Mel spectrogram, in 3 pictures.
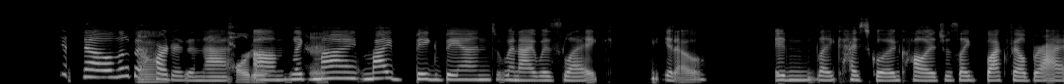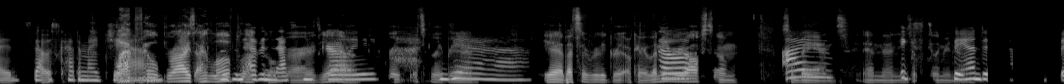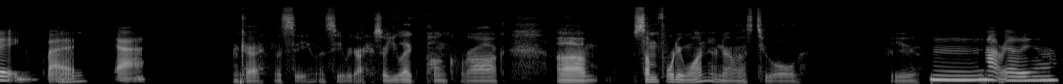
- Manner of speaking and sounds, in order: gasp; unintelligible speech; tapping
- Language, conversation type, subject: English, advice, How can I balance work and personal life?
